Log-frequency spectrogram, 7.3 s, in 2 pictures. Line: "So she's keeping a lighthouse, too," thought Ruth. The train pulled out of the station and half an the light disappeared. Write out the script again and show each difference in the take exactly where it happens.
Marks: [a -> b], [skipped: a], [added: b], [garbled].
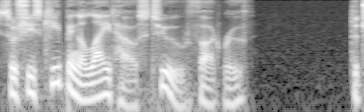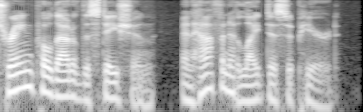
"So she's keeping a lighthouse, too," thought Ruth. The train pulled out of the station and half an the light disappeared.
